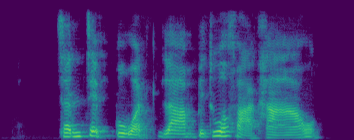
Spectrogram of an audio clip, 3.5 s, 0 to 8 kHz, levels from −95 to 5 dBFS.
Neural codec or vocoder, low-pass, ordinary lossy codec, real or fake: codec, 16 kHz, 4 kbps, FunCodec, trained on LibriTTS, 50 frames a second; 7.2 kHz; none; fake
